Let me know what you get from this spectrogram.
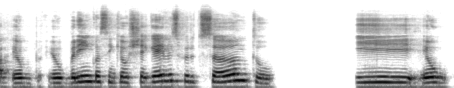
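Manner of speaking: ordinary delivery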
